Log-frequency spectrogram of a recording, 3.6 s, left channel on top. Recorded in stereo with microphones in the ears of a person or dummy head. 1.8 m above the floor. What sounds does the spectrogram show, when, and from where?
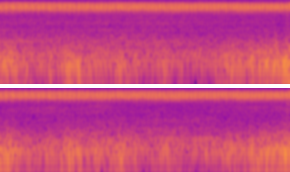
0.0 s an insect: 20° right (ahead or behind)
